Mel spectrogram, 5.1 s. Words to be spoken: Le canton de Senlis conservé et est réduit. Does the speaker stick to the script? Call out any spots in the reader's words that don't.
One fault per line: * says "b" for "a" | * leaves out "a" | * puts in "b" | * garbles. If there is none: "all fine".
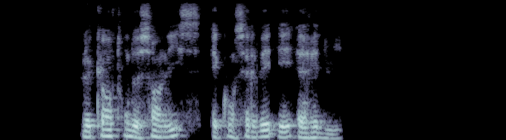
* puts in "est"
